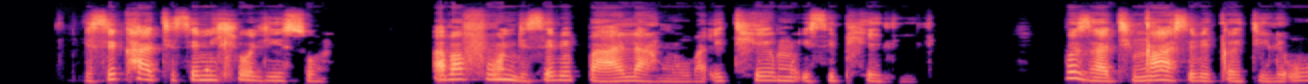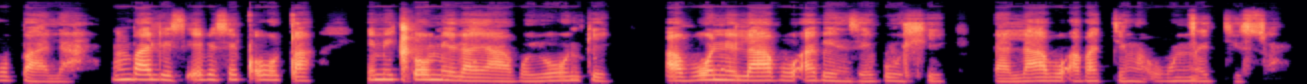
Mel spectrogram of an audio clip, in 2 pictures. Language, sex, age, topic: North Ndebele, female, 25-35, education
